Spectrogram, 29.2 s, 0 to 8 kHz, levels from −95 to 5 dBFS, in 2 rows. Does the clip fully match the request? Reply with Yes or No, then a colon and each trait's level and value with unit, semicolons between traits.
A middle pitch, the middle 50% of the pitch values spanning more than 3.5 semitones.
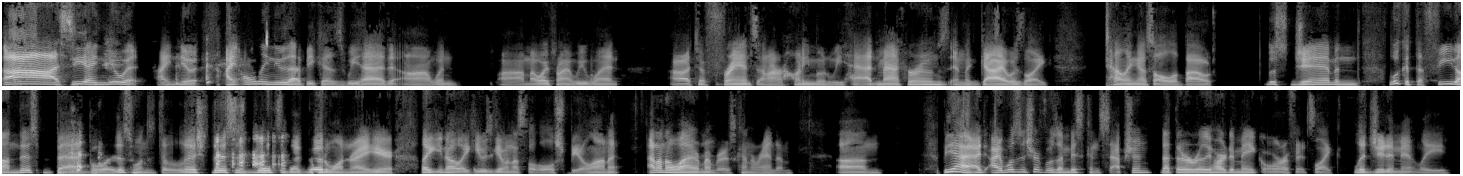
No: low, 130 Hz; average, 4.0 semitones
